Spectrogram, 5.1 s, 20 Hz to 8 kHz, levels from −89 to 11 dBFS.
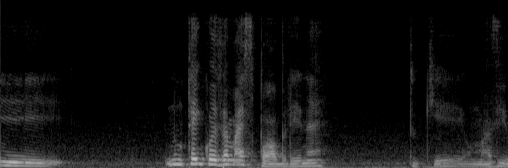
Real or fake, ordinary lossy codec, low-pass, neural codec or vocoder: real; none; 7.2 kHz; none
